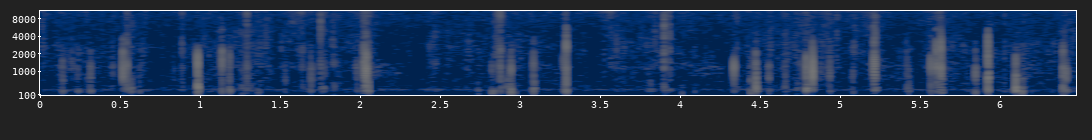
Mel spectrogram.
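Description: Long, dark-painted nails tap and scratch the surface of a flat, clear plastic eye mask filled with green gel beads that lies on a woven mat. The result is a quiet, irregular stream of soft, dry clicks and patters, and it has some brief scratchy rustles between the taps.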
